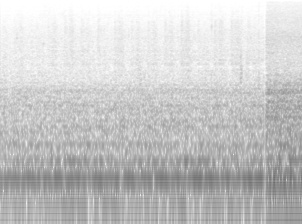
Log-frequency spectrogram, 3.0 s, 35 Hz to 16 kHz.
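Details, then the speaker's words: Maytag Neptune top-load washer after clutch repair/replacement for UL unbalanced-load errors: spin cycle at about 18 minutes left runs with a steady low hum, no grinding, water pump rushing near the end; normal spin. "we're down to 18 minutes as you can hear it's running pretty smoothly I think it's pumping some water out now yeah it's pumping the water out you see it and it's smooth sailing"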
